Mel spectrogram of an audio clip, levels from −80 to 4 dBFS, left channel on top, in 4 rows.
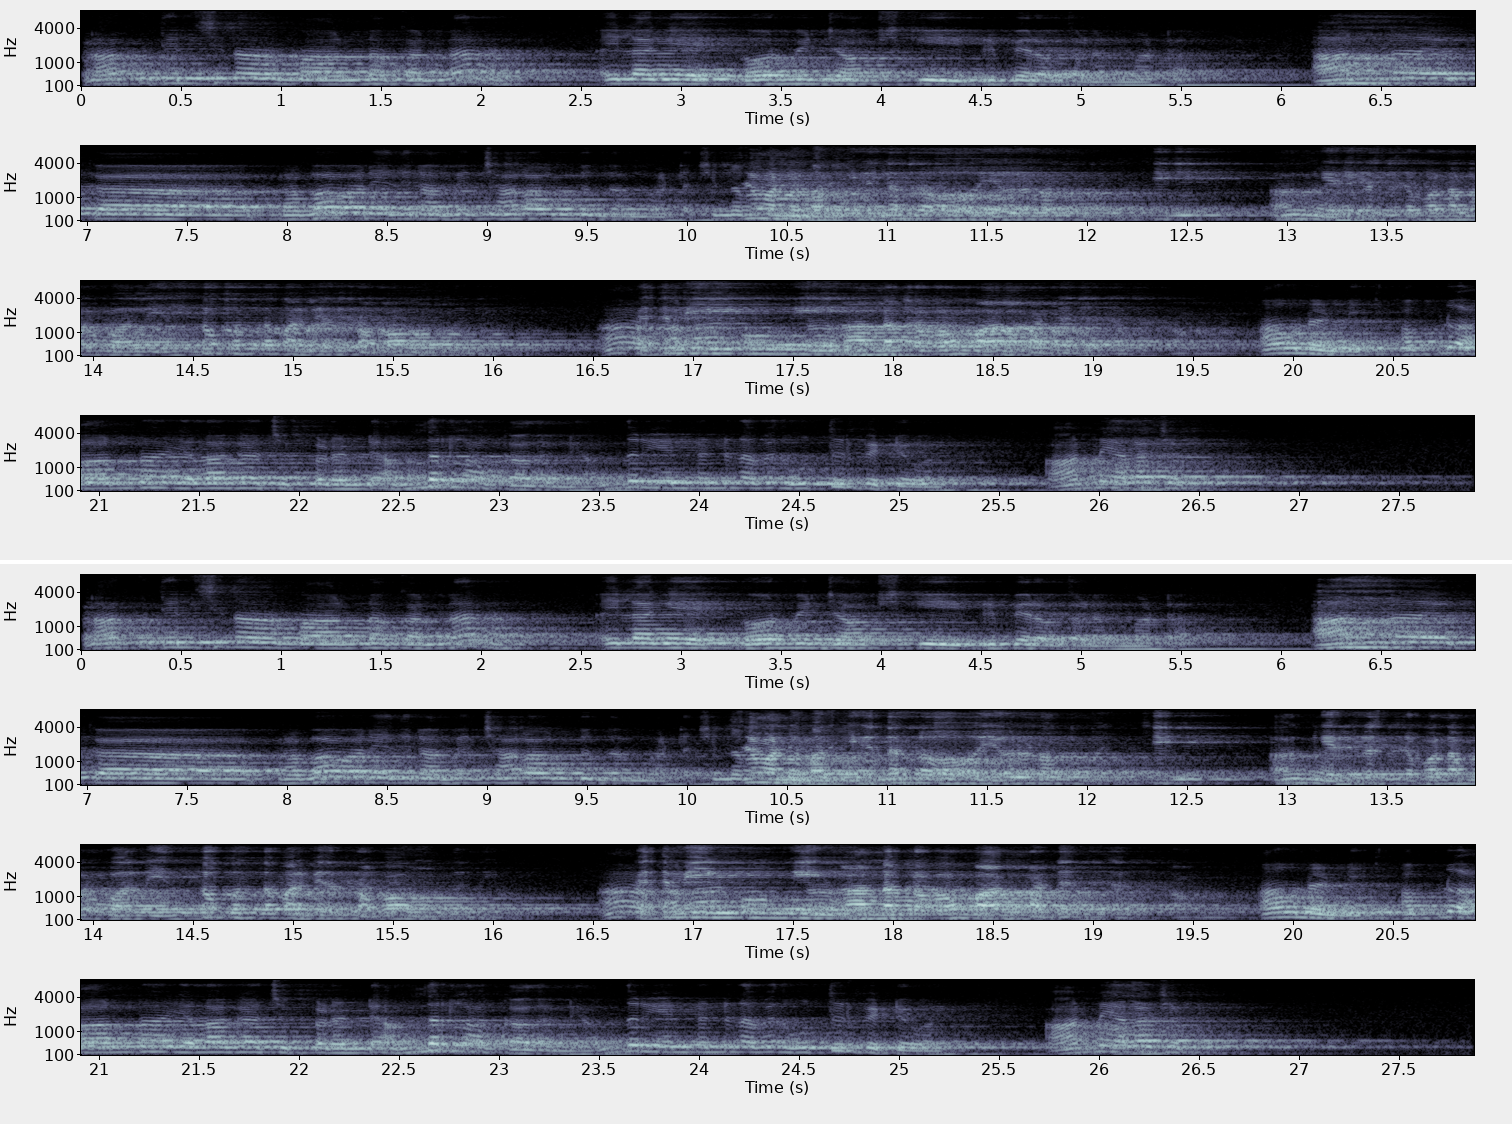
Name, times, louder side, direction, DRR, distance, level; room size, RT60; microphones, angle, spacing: voice 1, 0.0-2.2 2.6-5.6 6.2-11.0 12.9-13.4 16.5-17.2 17.6-17.9 19.8-25.3 25.7-26.5, equal, 10° right, 2 dB, 2.0 m, -23 dB
voice 2, 6.2-6.6 10.3-12.4 12.9-15.9 16.7-19.5 26.1-26.2, right 2 dB, 70° right, -4 dB, 6.5 m, -22 dB
29.0 x 22.0 x 8.7 m, 2.6 s
head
